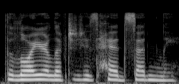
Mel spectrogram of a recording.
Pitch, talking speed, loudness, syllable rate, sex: 205 Hz, 200 wpm, -16 LUFS, 6.1 syllables/s, female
